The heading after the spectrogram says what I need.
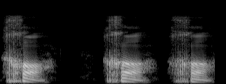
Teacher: huruf hole-hole ya Khan ini salah satu yang keluar melalui tenggorokan diucapkan keluar dari tenggorokan kemudian sifatnya ada Hames ada udara keluar tapi udara itu terdengar kayak kasar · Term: hamas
